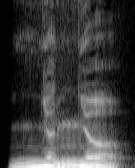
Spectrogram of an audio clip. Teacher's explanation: ਤਾਲੂ ਅਤੇ ਨੱਕ ਤੋਂ ਆਵਾਜ਼ ਇਹ ਪੈਦਾ ਹੁੰਦੀ ਹੈ। ਜਿਵੇਂ ੰਗਾ ਅੱਖਰ ਗਲੇ ਅਤੇ ਨੱਕ ਦੇ ਵਿੱਚੋਂ ਪੈਦਾ ਹੁੰਦਾ ਹੈ, ਹੁਣ ਗਲੇ ਦੀ ਵਰਤੋਂ ਨਹੀਂ ਹੋਵੇਗੀ, ਜੀਭ ਤਾਲੂ ਨਾਲ ਲੱਗੇਗੀ ਅਤੇ ਨੱਕ ਦੇ ਰਾਹੀਂ ਆਵਾਜ਼ ਆਵੇਗੀ ਨਾਲ ਹੀ, ඤ।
